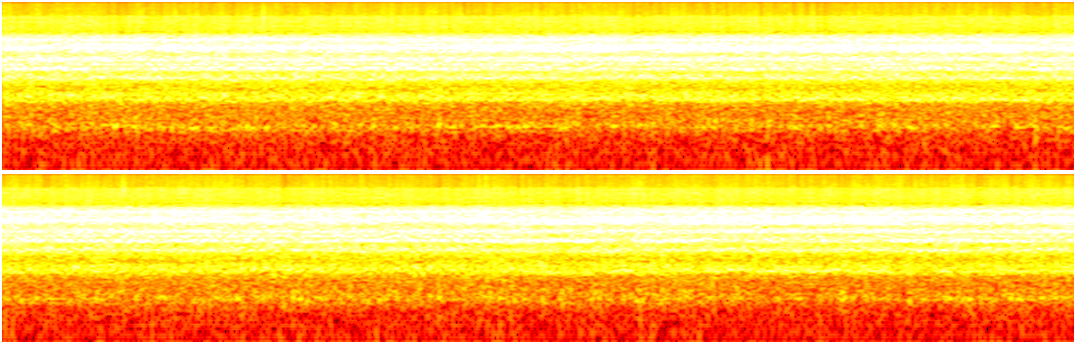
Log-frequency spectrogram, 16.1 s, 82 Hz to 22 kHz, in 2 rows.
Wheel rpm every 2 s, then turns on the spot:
220, 220, 230, 230, 210, 210, 220, 230.
none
